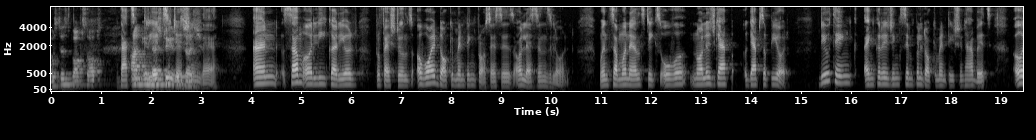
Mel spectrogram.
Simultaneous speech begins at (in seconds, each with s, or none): 1.6 s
